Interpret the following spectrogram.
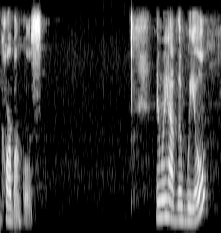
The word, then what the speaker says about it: wheal: Then we have the wheal. Some of us in the South tend to pronounce it a whelp.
